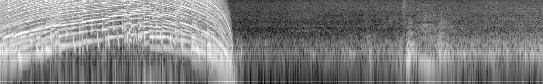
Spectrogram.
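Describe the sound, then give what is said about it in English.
An underground train pulls in with a loud, rising-then-falling metallic screech of wheels and brakes for about two seconds, then cuts off abruptly, leaving a low rumble and a few faint clunks. “Ladies and gentlemen, the next northbound train will be an Edgware train via Bank.”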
